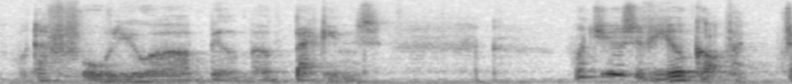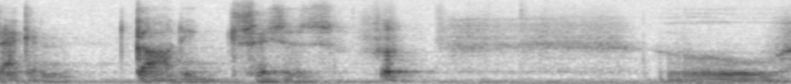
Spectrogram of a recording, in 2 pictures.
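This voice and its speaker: An actor playing a fussy, nervous but plucky middle-aged hobbit in a vintage radio drama, polite and easily flustered. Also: male voice, on the low side, gravelly, fairly bright tone, heavily acted. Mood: anxious muttering. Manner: flustered, indignant, polite, hesitant. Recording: faintly noisy old radio recording.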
